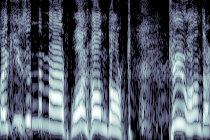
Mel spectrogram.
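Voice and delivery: put-on County Cavan accent. Telling the boys what a man said, repeating it in the Cavan accent. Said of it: "In the Cavan accent".

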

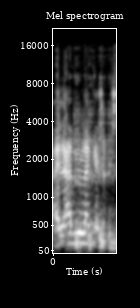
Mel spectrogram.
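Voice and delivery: put-on loud, halting Spanish-accented English. [name] retells what Chico said to him; imitating Chico's Spanish accent. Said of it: "I'm doing a Spanish accent here".

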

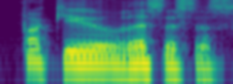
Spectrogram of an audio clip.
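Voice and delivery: angry, high-pitched, drawn-out shouted yell. Retelling how a guy at a bar answered an offered drink: imitating someone yelling. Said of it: "And he yelled".

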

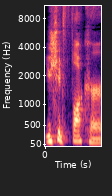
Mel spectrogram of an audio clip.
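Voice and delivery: mock very aggressive, pushy, pressing tone. Retelling what a man at a bar told the speaker: imitating an aggressive man. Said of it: "very aggressively".

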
